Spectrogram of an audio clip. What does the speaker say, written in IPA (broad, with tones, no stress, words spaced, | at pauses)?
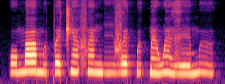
o˧maː˦mɨ˨ pɛ˧t͡ʃɛ̃˦ fɛ̃˧ŋiː˨vɛ˧ k͡pɨ˨k͡pɛ̃˨wɛ̃˦˨ ɣeː˨mɨ˦˨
